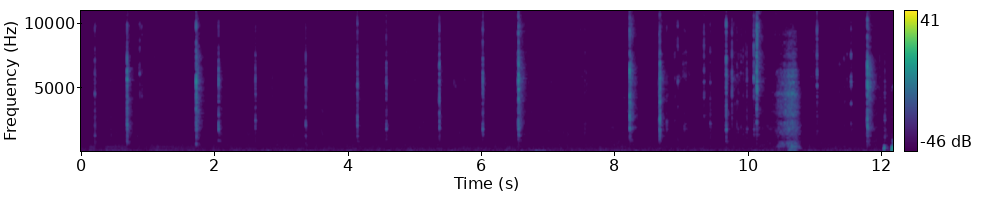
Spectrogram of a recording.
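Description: Hard plastic construction-brick pieces clicking as they are handled and pressed together, in scattered sharp single clicks about one or two a second. A short breathy sound comes near the end.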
